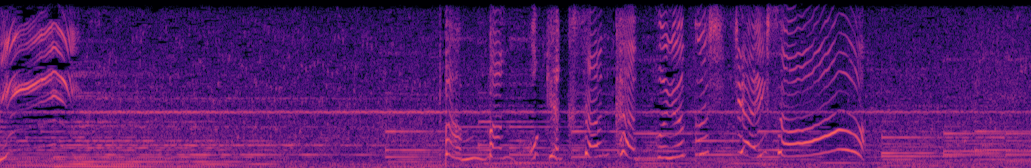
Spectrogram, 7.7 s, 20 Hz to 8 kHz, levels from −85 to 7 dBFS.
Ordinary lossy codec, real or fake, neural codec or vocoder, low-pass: none; real; none; none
